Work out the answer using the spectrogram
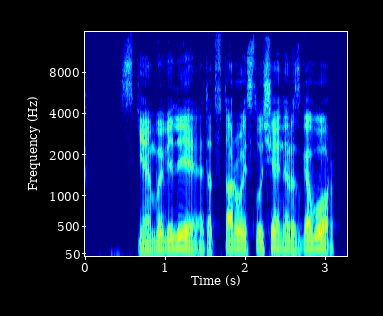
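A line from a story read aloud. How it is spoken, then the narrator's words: Plain. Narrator (Russian): спросил председатель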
